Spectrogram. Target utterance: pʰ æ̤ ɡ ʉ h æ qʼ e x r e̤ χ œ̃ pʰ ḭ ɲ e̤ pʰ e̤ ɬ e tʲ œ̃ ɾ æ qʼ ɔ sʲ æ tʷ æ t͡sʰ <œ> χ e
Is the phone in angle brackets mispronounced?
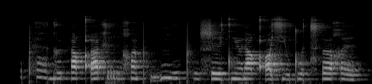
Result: no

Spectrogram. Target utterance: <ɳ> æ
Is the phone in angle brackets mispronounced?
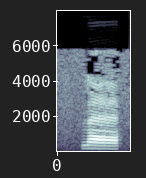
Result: no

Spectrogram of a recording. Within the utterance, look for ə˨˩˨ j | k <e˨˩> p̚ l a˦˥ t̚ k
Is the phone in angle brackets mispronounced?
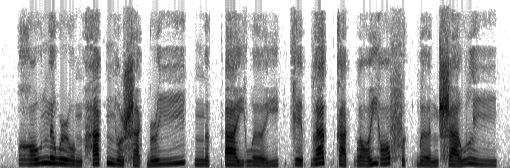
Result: no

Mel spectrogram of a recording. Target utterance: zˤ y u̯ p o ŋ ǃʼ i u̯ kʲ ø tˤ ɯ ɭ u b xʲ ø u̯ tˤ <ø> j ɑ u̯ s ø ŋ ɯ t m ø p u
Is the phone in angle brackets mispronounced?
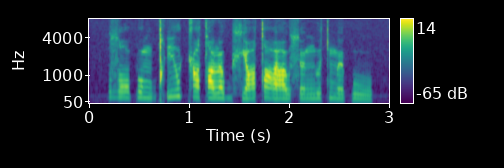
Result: no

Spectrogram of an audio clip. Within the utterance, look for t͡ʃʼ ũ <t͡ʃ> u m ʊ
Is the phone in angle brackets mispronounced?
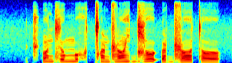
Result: yes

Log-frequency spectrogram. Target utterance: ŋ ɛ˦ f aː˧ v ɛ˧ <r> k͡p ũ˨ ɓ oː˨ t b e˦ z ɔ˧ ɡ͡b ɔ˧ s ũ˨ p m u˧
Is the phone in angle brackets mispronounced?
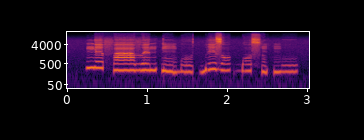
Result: yes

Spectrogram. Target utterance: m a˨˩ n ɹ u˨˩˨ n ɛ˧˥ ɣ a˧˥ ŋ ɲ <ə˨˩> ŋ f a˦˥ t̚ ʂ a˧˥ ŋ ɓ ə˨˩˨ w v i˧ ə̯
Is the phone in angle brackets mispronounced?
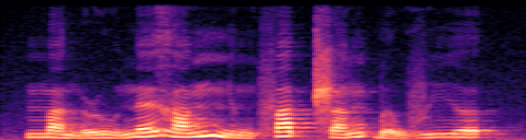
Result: no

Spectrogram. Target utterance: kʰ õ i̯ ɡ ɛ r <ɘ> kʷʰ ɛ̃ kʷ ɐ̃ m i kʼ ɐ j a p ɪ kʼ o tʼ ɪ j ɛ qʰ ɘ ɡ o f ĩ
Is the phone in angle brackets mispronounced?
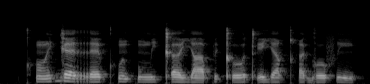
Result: yes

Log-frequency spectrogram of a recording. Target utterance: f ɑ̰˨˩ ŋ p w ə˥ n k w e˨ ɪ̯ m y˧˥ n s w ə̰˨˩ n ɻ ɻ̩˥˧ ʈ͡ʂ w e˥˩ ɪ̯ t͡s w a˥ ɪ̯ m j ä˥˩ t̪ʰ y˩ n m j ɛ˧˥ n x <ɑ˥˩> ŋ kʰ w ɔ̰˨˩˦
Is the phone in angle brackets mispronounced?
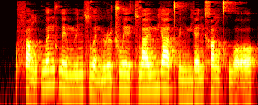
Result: no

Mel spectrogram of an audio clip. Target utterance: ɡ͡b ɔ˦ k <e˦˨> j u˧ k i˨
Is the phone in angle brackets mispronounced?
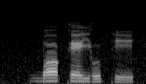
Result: yes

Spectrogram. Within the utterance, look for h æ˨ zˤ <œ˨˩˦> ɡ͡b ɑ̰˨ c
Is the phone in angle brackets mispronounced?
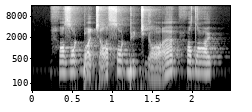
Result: no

